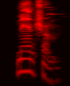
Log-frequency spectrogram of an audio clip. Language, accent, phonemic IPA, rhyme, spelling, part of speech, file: English, Australia, /ˈmæn.tɹəm/, -æntɹəm, mantrum, noun, En-au-mantrum.ogg
- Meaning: An emotional outburst by an adult man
